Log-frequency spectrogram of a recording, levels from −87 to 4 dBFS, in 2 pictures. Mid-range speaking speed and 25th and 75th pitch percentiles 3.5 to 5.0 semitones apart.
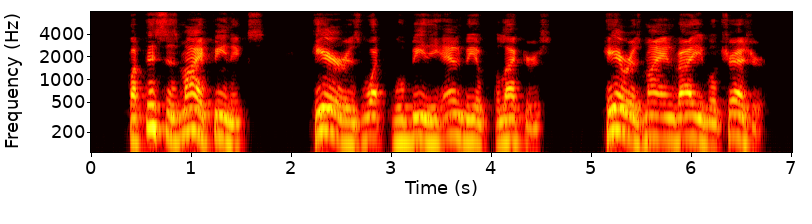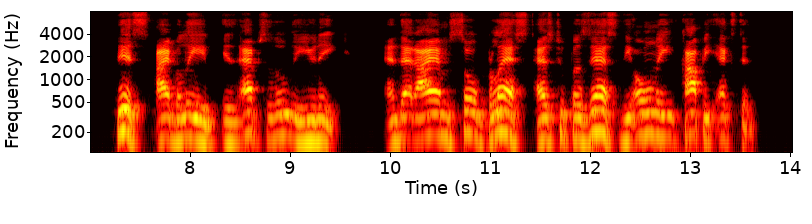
No: average, 180 wpm; average, 3.0 semitones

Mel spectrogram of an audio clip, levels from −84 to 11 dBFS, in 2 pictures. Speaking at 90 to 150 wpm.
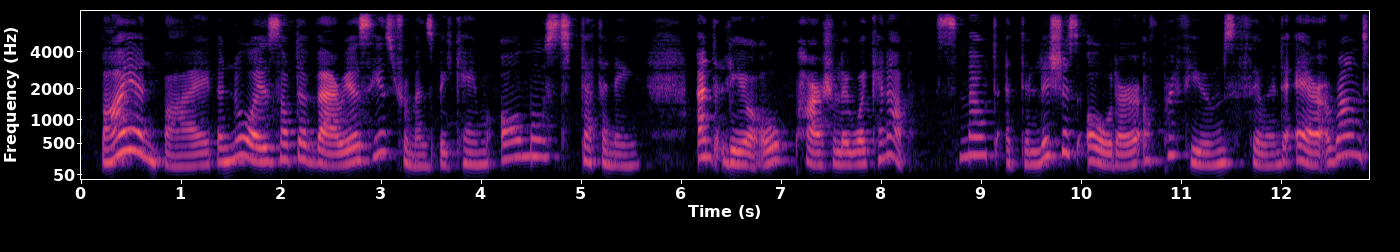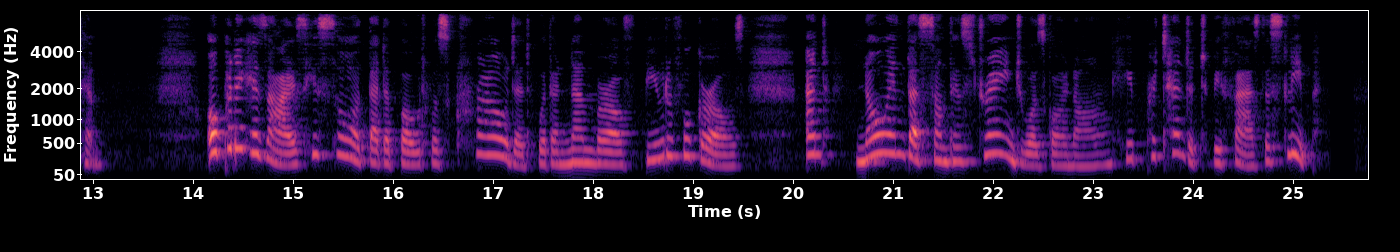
Yes: slow, 135 wpm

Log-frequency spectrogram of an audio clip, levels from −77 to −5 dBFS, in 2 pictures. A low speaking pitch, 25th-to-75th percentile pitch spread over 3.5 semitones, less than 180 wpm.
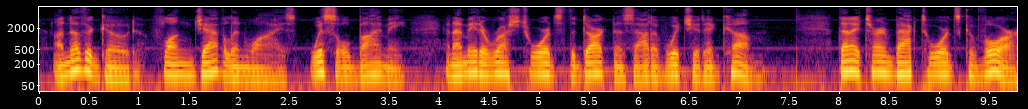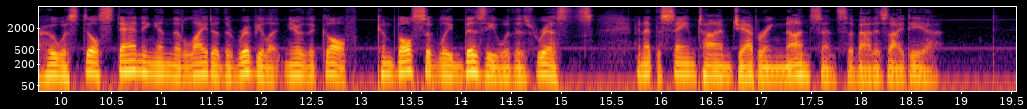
Yes: very low, 95 Hz; average, 4.0 semitones; average, 170 wpm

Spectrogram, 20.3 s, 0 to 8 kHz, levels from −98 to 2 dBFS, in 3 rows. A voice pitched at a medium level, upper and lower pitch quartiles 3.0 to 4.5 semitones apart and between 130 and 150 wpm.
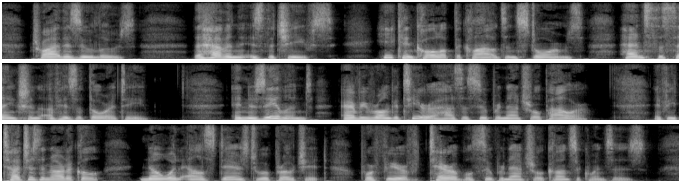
Yes: medium, 155 Hz; average, 3.4 semitones; average, 140 wpm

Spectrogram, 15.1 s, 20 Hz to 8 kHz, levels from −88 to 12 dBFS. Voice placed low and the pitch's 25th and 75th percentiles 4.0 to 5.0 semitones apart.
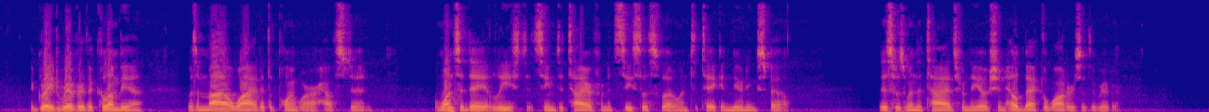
No: low, 100 Hz; average, 3.0 semitones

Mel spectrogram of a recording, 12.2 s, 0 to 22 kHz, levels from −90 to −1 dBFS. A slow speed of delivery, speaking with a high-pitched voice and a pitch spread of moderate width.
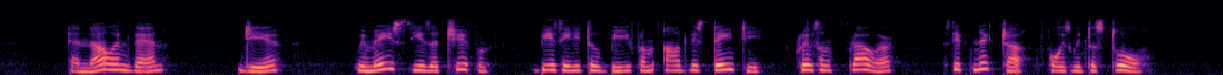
Yes: slow, 125 wpm; very high, 260 Hz; average, 3.4 semitones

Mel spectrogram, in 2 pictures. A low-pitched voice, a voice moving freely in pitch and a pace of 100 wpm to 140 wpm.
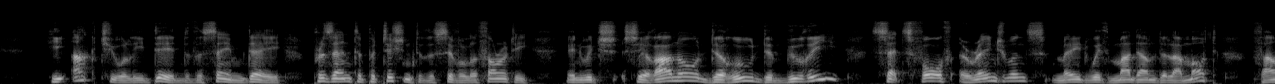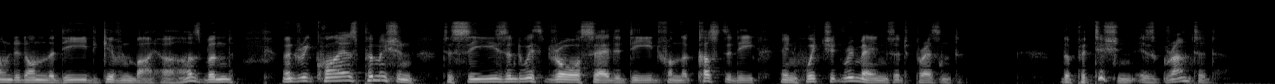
Yes: low, 110 Hz; wide, 6.0 semitones; slow, 135 wpm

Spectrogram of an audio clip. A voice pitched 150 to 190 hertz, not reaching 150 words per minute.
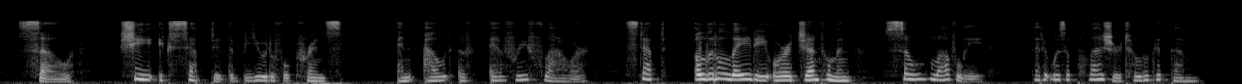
Yes: medium, 185 Hz; average, 140 wpm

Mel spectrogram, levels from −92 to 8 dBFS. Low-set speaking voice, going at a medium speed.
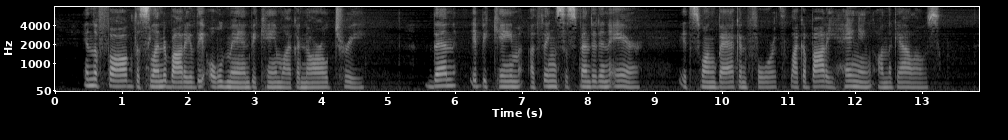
No: medium, 180 Hz; average, 155 wpm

